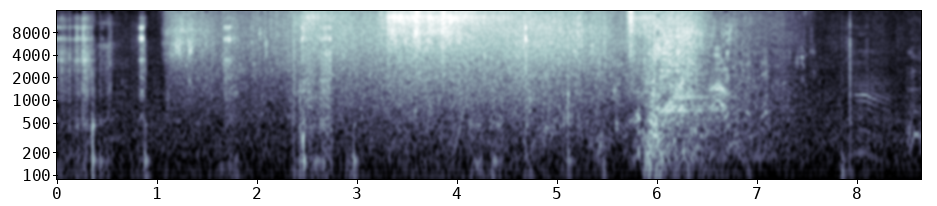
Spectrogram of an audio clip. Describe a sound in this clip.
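Water in a hot tub bubbles and splashes loudly.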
